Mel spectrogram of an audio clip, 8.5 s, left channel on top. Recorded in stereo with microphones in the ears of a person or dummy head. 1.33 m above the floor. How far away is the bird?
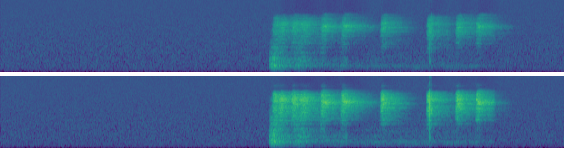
About 2 m.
